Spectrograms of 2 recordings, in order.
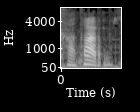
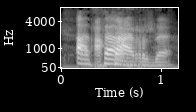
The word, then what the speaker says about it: Hazard: porque dicen que no se dice Hazard, sino que se dice Hazard, vale.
